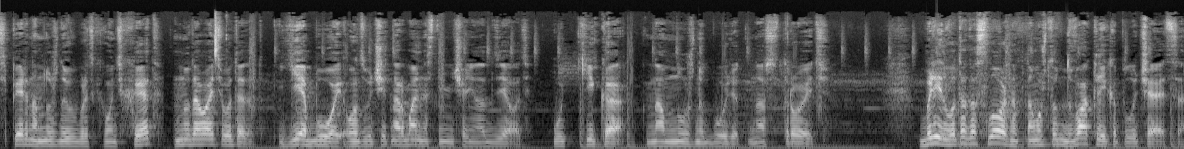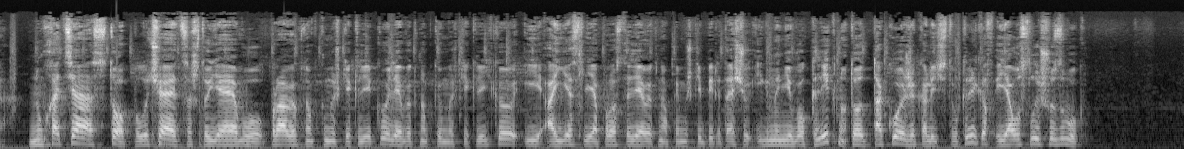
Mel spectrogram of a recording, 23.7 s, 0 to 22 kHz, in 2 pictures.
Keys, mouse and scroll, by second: 1.6-2.1 scroll, 2.1 click, 2.1 typing, 3.2-3.6 typing, 5.3 scroll, 5.9 right click, 7.7 click.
